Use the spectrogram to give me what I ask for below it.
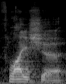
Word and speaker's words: Fleischer: How do you say Fleischer? Fleischer.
